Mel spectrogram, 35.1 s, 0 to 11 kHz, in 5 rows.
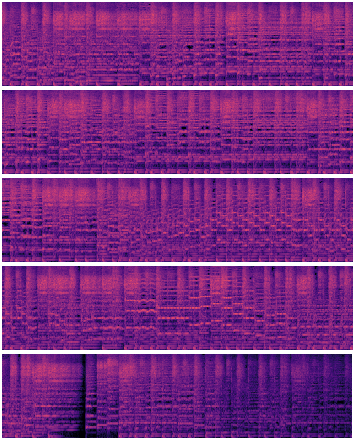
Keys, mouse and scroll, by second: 6.8 scroll down 1, 9.0 s, 10.3 click, 10.6 ctrl+z, 12.7 click, 13.7 click, 14.3-15.0 typing, 16.7 scroll down 1, 17.9 scroll up 1, 22.6 click, 23.9 click, 24.6-25.2 typing, 26.7 click, 27.1 ctrl+z, 28.3 click, 29.1 click, 30.0-30.4 typing, 31.3 scroll down 1.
